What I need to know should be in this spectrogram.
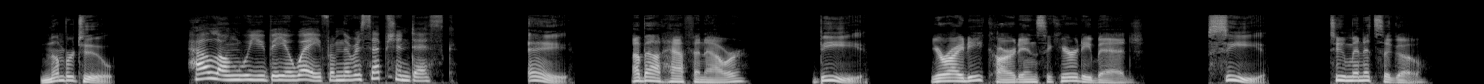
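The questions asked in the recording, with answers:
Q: How long will you be away from the reception desk?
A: A: About half an hour.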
